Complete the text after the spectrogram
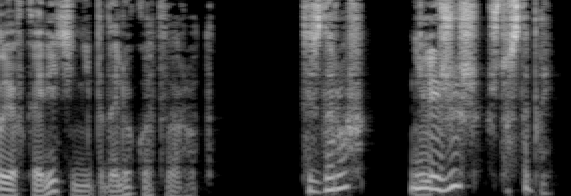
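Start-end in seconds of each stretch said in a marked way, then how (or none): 2.3-4.2 high female character's queries; anxious visitor, pitched up; rapid questioning. A narrator's reading. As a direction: fire off concerned questions in a high voice. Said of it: "бегло спросила она".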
